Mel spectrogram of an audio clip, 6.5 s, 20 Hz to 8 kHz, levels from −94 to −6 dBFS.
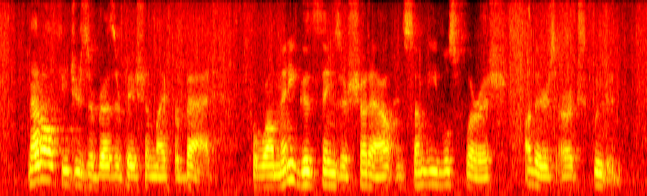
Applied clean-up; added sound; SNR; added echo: none; Wind; 17 dB; none.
